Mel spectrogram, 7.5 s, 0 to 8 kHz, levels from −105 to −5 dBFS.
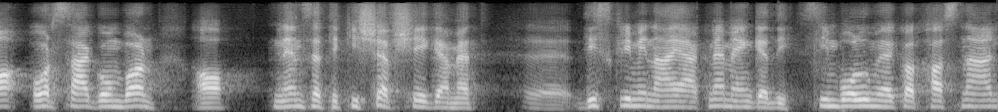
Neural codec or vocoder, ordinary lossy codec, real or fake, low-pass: codec, 16 kHz, about 1 kbps, DyCAST, with the encoder's durations; AAC, 32 kbps; fake; 7.2 kHz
